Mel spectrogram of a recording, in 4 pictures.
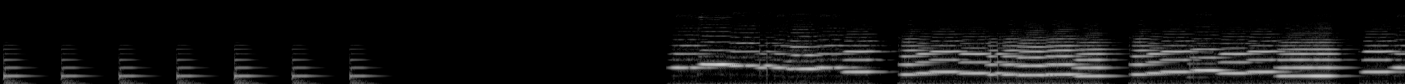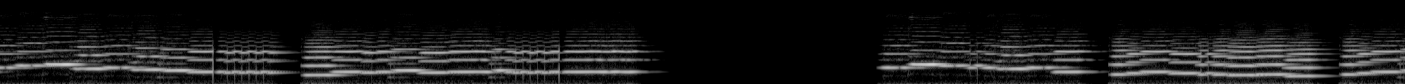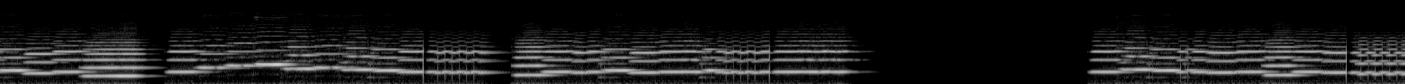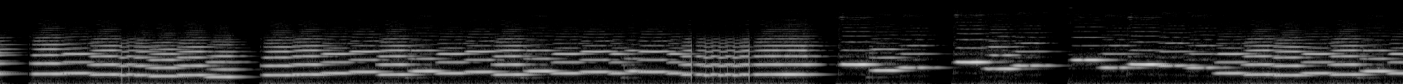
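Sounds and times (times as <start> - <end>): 
allemande played on flute: 6.7 - 20.6, 22.9 - 36.8, 39.0 - 56.1.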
